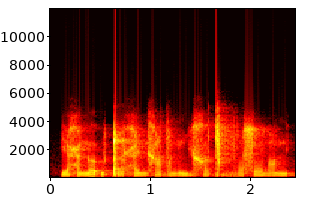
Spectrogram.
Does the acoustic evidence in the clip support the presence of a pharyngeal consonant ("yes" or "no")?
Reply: yes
